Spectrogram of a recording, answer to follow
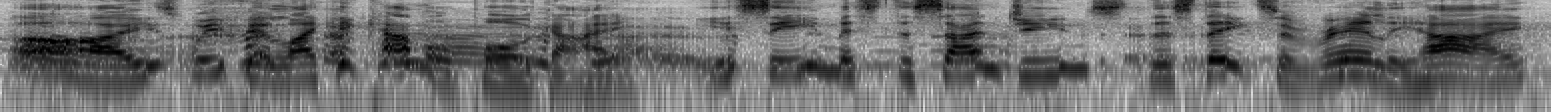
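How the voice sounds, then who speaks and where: A man's voice: sits high, big pitch swings, a little slow, a crowd in the background, heavily acted. A man voicing a dim, literal-minded sheriff in a comic puppet musical, oblivious and silly in manner. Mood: matter-of-fact.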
